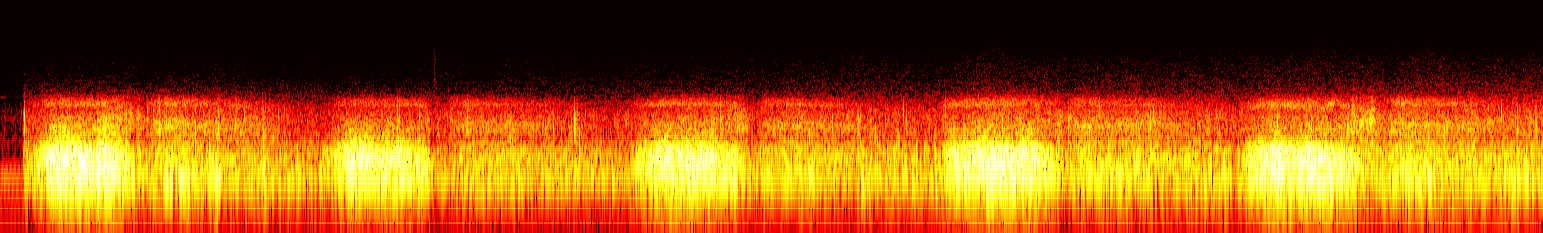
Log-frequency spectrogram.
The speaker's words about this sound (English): Vesicular breath sounds.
